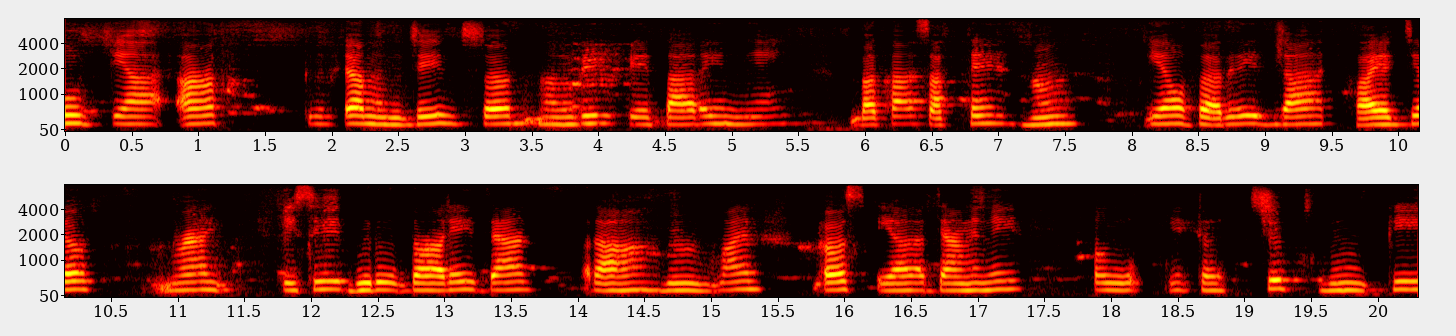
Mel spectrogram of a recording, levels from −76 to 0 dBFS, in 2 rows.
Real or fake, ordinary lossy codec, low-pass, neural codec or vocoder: fake; none; none; codec, 16 kHz, 0.5 kbps, X-Codec, HuBERT features, trained on general audio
